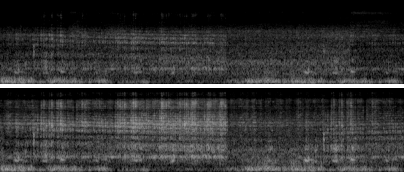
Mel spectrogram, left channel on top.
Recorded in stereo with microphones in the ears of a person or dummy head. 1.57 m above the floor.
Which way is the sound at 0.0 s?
40° right (ahead or behind).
